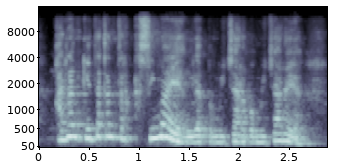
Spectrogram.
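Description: Against clear music in the background, a man's voice moves through very wide pitch swings. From Indonesia. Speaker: entrepreneurship speaker; speaker. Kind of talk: webinar lecture. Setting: video call. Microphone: webcam.

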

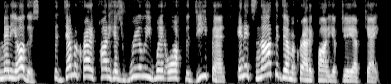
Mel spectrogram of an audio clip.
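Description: Over a quiet background, a man with an extremely high, bright and sharp voice projects loudly, his pitch swinging very widely at a fairly slow pace. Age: 30s. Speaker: podcast host. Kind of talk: casual political interview. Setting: video call. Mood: earnest, opinionated. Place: home room. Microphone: webcam.

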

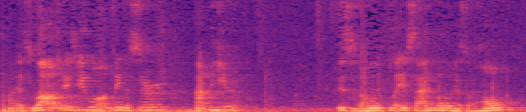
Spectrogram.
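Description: Background noise is noticeable and room echo audible as the words go by at a fairly quick speed. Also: man. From Richmond, California (born in Texas). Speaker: city council candidate. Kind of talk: campaign speech at candidate forum. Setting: community forum in school with audience.

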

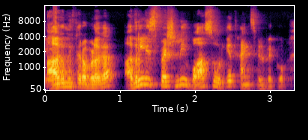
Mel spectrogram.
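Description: With lively intonation, a man speaks in an animated tone. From Karnataka. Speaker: talk show host and emcee. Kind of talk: interview.

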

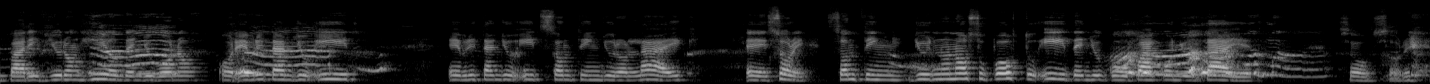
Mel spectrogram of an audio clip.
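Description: The speaker has a Spanish accent. Loud background noise is present. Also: woman, fairly high pitch for a woman, moderate pace. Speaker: health vlogger. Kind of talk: personal testimony and product tutorial. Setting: home video recording. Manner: halting, many fillers. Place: kitchen. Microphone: webcam.

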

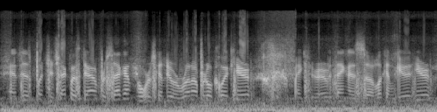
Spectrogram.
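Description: The man talks at a very fast pace. Loud background noise runs under a dry sound with no echo. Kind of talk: cockpit instructions and radio calls. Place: plane. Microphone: headset.

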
